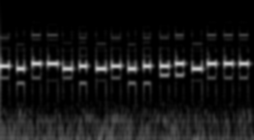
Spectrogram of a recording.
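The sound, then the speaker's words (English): Phone keypad tones enter a Zoom meeting ID: a rapid, evenly paced run of many short two-pitch beeps, each a steady bright tone with brief gaps, loud and alone without talk. “Welcome to Zoom. Enter your meeting ID followed by pound.”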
